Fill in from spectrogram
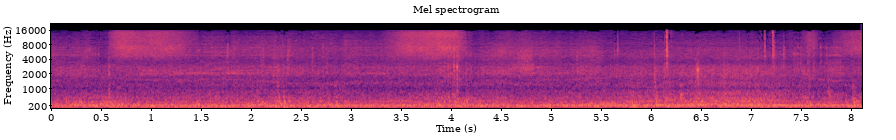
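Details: A vehicle engine rumbles continuously during a sunrise game drive, with rattles and a few sharp clicks, but no animal sounds.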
